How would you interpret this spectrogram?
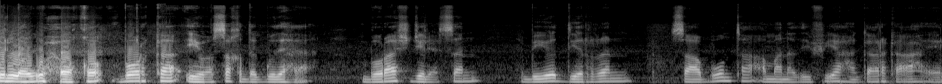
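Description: From 0 to 0.96 s the loudest syllables are flattened and crackle harshly. This is microphone overload, likely from input volume set about 11 dB too high. The peaks are sheared off abruptly rather than softly compressed. At 1.02 s the voice and the background drop together by about 7 dB in one instant step. That is the microphone volume stepped down, likely by the call software reacting to the distortion. Unlike a fade or a noise gate, the level changes in a single jump. A milder overload returns at 1.27–1.68 s, about 4 dB over. Further single steps follow at 2.04 s (about 6 dB), 4.26 s (about 3 dB) and 5.79 s (about 2 dB).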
